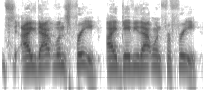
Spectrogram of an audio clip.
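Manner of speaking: high, loud bluster; blustering halfling. Acted. Halfling after a crossbow shot at his feet, loud bluster.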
